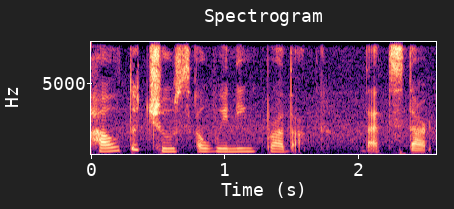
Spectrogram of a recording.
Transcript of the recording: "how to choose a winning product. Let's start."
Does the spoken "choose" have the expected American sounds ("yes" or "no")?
no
